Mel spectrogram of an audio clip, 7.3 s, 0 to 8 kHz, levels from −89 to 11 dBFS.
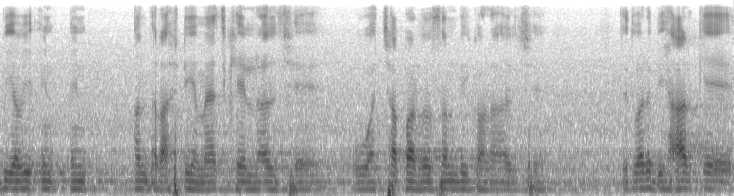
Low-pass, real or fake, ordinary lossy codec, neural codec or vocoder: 7.2 kHz; real; none; none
